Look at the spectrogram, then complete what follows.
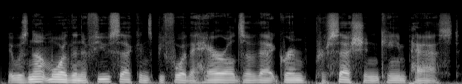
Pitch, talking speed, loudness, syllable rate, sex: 95 Hz, 220 wpm, -19 LUFS, 5.2 syllables/s, male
